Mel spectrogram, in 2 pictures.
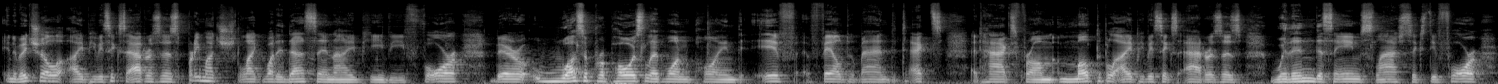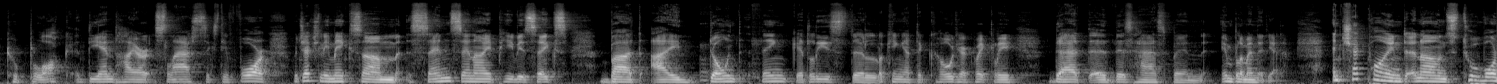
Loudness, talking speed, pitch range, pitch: -20 LUFS, 145 wpm, 110-135 Hz, 120 Hz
